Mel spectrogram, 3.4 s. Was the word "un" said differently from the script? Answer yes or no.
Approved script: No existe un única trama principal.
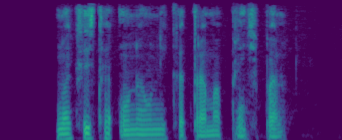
yes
